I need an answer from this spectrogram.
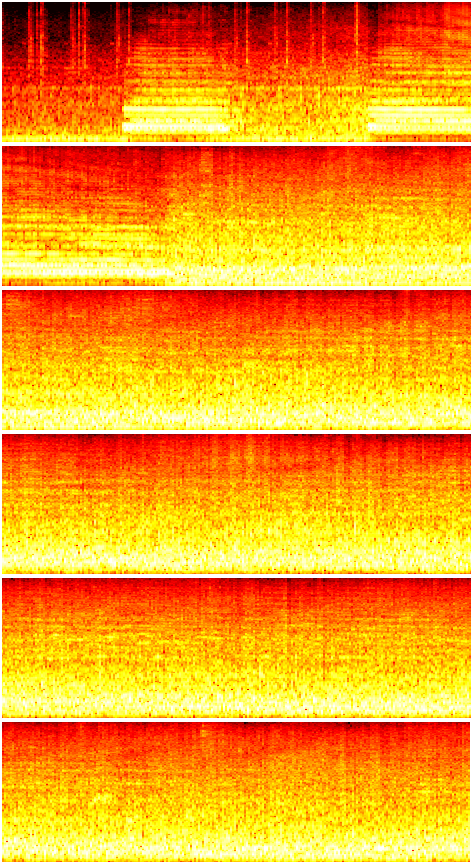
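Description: A CSX freight train's locomotive horn sounds a short blast and then a longer one as the lead locomotives arrive, followed by the steady rumble and wheel clatter of a long string of tank cars and hoppers rolling past close by.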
